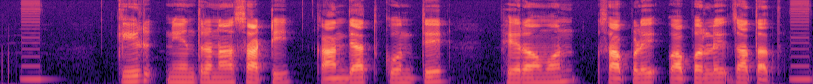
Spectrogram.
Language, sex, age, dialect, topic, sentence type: Marathi, male, 41-45, Standard Marathi, agriculture, question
